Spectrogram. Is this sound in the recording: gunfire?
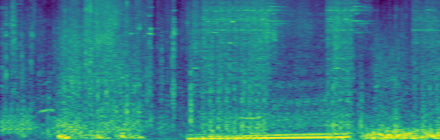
yes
